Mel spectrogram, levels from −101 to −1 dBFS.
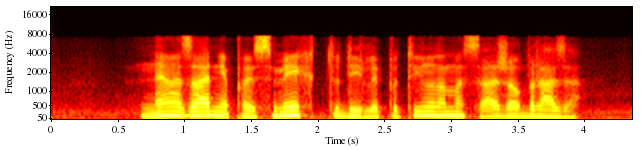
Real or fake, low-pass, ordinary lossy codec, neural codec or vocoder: fake; 7.2 kHz; none; codec, 16 kHz, 0.8 kbps, ZipCodec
